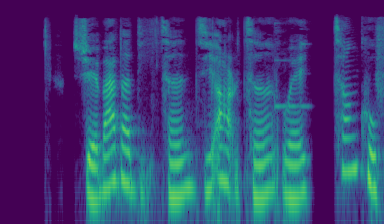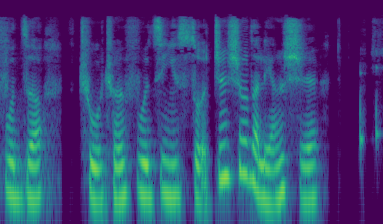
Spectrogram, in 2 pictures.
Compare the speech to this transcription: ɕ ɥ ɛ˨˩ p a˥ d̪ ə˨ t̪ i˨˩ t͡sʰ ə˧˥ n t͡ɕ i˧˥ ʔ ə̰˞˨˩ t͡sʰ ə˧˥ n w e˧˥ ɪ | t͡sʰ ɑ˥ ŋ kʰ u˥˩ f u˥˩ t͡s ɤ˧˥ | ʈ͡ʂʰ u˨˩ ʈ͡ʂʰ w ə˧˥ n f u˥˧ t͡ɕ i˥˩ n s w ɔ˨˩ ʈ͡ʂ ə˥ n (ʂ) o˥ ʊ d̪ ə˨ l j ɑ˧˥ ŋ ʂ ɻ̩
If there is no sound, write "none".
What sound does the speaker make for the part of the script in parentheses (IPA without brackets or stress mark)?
ʂ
